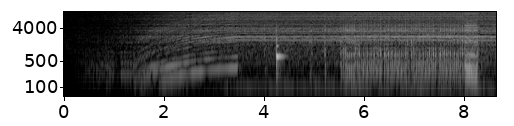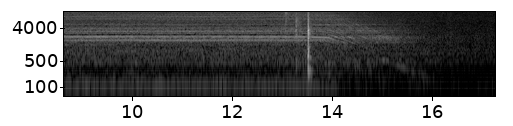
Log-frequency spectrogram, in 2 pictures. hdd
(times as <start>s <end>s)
4.0s 9.1s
